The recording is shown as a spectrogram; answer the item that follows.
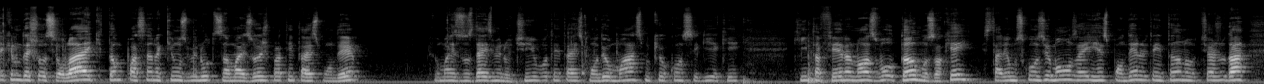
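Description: A man's words rush out at a very fast pace while light background noise sits beneath them. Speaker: religious teacher hosting live Q&A. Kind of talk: live-stream Q&A on Bible teaching. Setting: live stream. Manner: calm.

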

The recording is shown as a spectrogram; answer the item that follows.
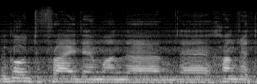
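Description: A man talks at a fairly slow pace with little pitch movement. His fairly low voice sits over clear background noise.

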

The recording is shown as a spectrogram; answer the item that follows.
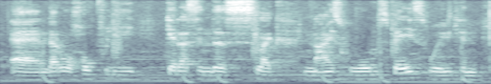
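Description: Clear music plays in the background. Over it, a man talks at a fairly slow pace. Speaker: fitness instructor. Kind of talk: workout tutorial. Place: garden. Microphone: camera far.

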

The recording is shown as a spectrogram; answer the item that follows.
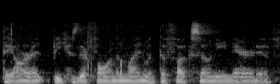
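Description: Over light background noise, a man with a very deep, low pitch speaks very fast in a dark, mellow, somewhat breathy tone. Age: 30s. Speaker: gaming commentator. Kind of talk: video commentary monologue. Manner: halting, many fillers. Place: home room.

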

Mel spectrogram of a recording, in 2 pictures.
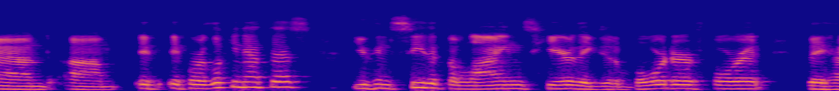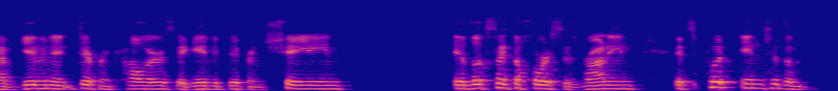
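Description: In a quiet setting, a man talks at a moderate pace, his pitch varying in an ordinary way. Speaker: teacher. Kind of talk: lecture. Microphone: webcam.

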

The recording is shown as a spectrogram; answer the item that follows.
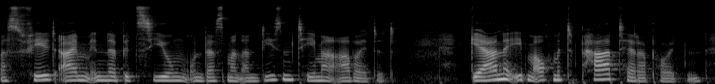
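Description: Heard against a quiet background, the voice moves at a moderate pace with ordinary pitch variation. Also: woman. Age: 40s. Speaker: sex and relationship coach; relationship coach. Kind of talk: social media monologue. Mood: calm, thoughtful, expressive. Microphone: phone near.

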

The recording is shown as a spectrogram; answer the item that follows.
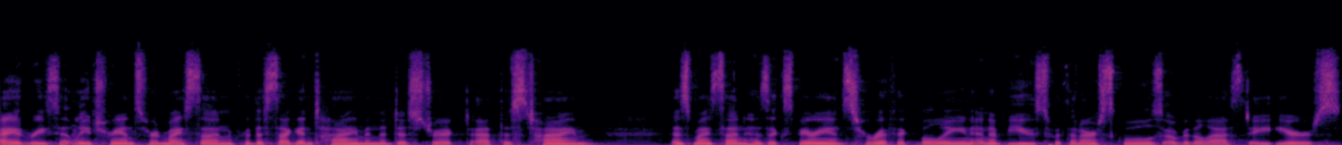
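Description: In a Midwestern American accent, a woman speaks at a moderate pace with a dark, mellow tone, medium pitch and monotone, flat intonation. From US Midwest, Elkhart, Indiana. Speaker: parent advocate, public commenter. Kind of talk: prepared public comment at council meeting. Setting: city council meeting.

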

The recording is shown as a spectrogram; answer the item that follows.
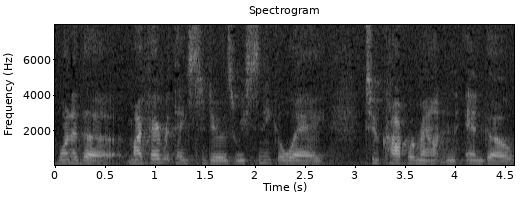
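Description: Over light background noise, a woman with a Texan accent speaks at a moderate pace, her fairly low voice showing vocal fry. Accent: Texan American. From West Texas. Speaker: stage actor and singer; stage actress. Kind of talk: interview answers. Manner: animated. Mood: warm, cheerful. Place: stage. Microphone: lapel.

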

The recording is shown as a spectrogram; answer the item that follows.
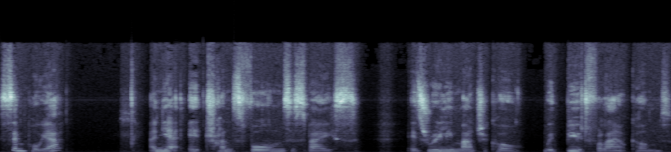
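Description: Her intonation lively, a woman speaks at a fairly slow pace. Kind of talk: casual explainer talk to camera. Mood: warm, enthusiastic. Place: home room. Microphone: webcam.

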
